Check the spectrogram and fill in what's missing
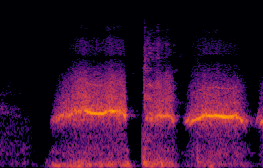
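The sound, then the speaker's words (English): A person whistles a short melody, clear sustained tones in three phrases with brief pauses between them, no talking. “All right, I can whistle. I can whistle.”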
